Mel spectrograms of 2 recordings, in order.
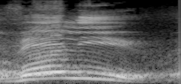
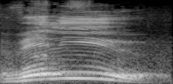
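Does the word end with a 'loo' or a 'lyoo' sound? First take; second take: lyoo; lyoo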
